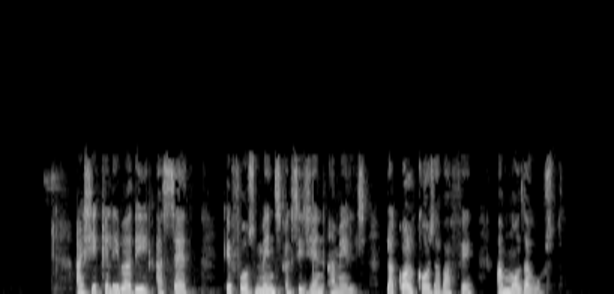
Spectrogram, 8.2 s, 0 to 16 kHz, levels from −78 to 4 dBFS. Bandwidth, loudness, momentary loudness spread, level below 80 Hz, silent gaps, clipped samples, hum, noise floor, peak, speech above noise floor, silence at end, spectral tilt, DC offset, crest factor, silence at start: 8 kHz; -19 LUFS; 14 LU; -56 dBFS; none; under 0.1%; none; -81 dBFS; -2 dBFS; 62 dB; 0.85 s; -5 dB/octave; under 0.1%; 18 dB; 0.7 s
